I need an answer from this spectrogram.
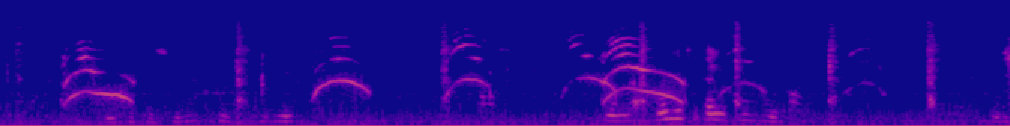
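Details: Growing orange Persian kittens crying in short, bright arched mews, a cluster of several close together near the middle, mixed with sharp clicks and taps.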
